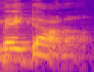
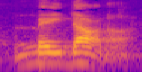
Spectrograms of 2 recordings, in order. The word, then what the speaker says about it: Maidana: gets his fight after beating Madonna Madonna because Floyd can't pronounce it it's Maidana whatever Marcos that's what I'm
